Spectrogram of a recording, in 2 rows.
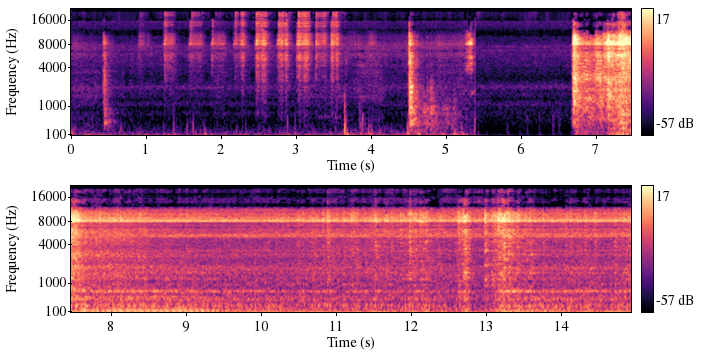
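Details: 1986 Ford F150 pickup started after gas tank replacement, refilled with reused, filtered old fuel: a few faint clicks, a pause, then the engine catches and settles into a loud, steady, even idle with no misses; normal start and idle.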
